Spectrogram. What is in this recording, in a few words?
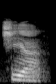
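"chair", Nigerian Pidgin, female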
